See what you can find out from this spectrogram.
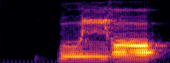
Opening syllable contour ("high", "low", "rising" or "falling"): high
